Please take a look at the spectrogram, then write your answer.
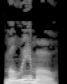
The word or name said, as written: molimo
